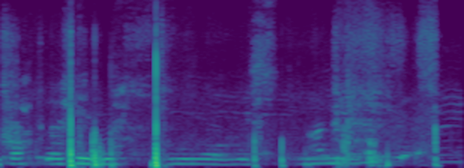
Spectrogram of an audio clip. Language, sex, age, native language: Icelandic, male, 10, Icelandic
